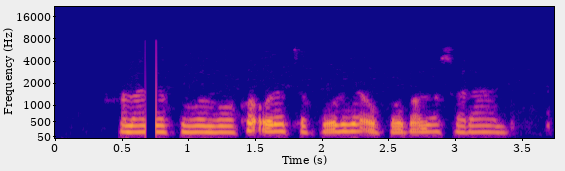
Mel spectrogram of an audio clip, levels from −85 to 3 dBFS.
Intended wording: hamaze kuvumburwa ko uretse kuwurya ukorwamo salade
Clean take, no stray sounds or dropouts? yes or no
no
